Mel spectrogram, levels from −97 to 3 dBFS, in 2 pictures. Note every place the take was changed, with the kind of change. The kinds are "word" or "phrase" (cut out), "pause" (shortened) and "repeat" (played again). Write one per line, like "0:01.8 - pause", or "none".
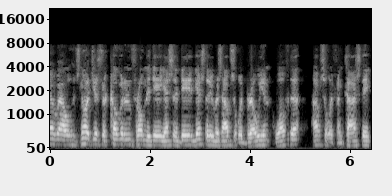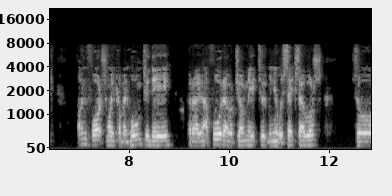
none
